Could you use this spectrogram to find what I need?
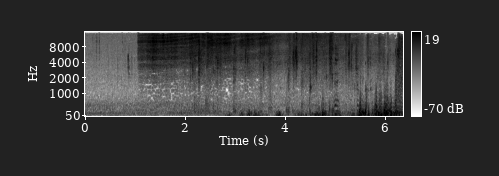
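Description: A lit fuse sputters and hisses up close.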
